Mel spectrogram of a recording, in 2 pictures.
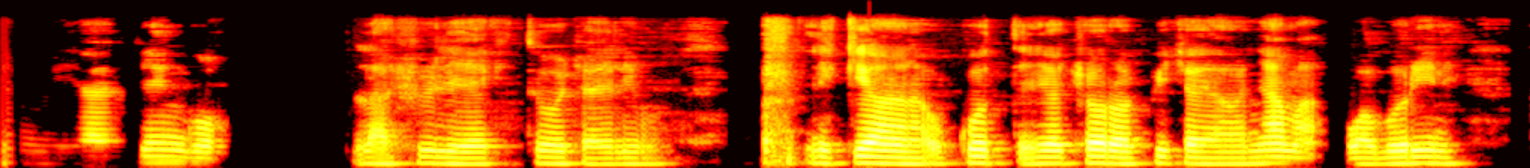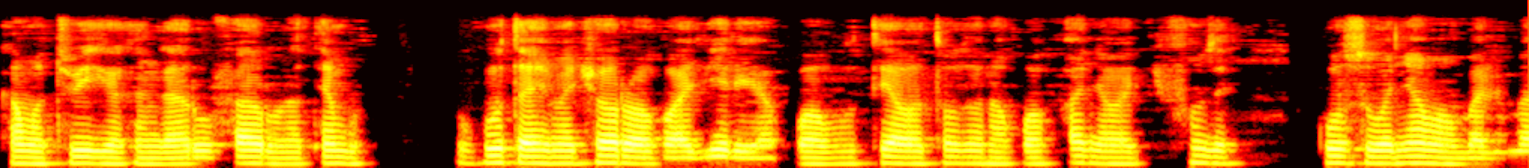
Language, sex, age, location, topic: Swahili, male, 36-49, Wajir, education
